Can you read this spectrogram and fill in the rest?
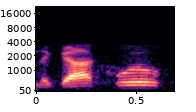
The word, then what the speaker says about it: Ngakoue: Ngakoue.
